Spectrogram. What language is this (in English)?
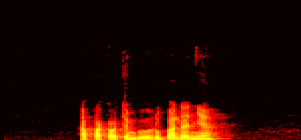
Indonesian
